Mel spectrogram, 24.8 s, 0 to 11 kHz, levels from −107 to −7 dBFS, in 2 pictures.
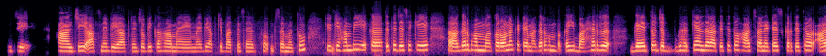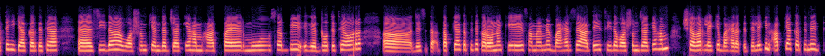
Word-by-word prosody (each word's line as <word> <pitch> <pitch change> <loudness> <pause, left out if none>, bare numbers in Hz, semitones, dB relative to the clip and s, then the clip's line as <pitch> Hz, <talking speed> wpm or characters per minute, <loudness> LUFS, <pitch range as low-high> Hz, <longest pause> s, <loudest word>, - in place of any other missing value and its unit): जी। 205 - -5 0.4
हाँ 200 -1 +5
जी, 215 +3 -2
आपने 190 +3 0
भी, 200 -1 -1
आपने 190 +1 -4
जो 200 - -2
भी 205 - -1
कहा 200 0 -2
मैं 185 -1 -5
मैं 185 0 -7
भी 210 - -5
आपकी 200 +1 -6
बात 180 -2 -4
से - - -6
सहम 190 -1 -6
सहमत 190 +1 -3
हूँ 260 +2 +2 0.3
क्योंकि 235 +1 -1
हम 235 +1 -1
भी 275 +1 -3
ये 255 - +2
करते 230 -1 +3
थे - - +5
जैसे 240 0 +2
कि 250 0 +2 0.4
अगर 235 +6 +4
हम 235 -3 +1
कोरोना 225 +3 +6
के 265 0 -5
टाइम 220 -3 -2
अगर 225 +4 +1
हम 230 - -3
कहीं 230 +2 +1
बाहर 245 +7 -1 0.5
गए 220 +1 +6
तो 250 +4 0
जब 215 -4 -1
घर 225 - -2
के 260 - +2
अंदर 240 -2 +4
आते 215 -1 +3
थे 245 - -5
तो 250 +1 -1
हाथ 210 0 +3
सैनिटाइज़ 220 +1 +1
करते 215 -1 -1
थे 240 - -4
और 230 - +3
आते 220 +7 0
ही 275 -1 -3
क्या 230 -2 +3
करते 220 +1 +2
थे - - +2 0.6
अ, - - +3
सीधा 260 +2 +3
वॉशरूम 235 +1 -1
के 250 +1 -2
अंदर 225 -1 -1
जाके 215 +3 -1
हम 230 -1 -2
हाथ, 215 0 +3
पैर, 230 0 +4
मुँह 240 +2 -2
सब 250 -2 -1
भी 225 -6 -1
धोते 235 +3 -3
थे 270 +4 -2
और 265 +3 +2 0.4
अ, 190 -3 +4
जैसे 215 +4 -5
त - - 0
तब 230 - +4
क्या 280 - +3
करते 265 -1 -4
थे 290 - 0
कोरोना 235 -1 +2
के 250 0 0
समय 240 -1 -5
में 270 +1 -5
बाहर 220 +2 0
से 265 - +1
आते 225 0 +3
ही 265 - -2
सीधा 250 -2 -3
वॉशरूम 225 +2 +1
जाके 235 +4 0
हम 295 +2 +2 0.2
शावर 245 -1 +4
लेके 240 +2 -1
बाहर 215 -3 0
आते 190 -1 -5
थे। 225 +4 -6
लेकिन 255 +6 -1
अब 245 - +3
क्या 315 - +2
करते 275 -1 -4
न - - -6
230 Hz, 235 wpm, -22 LUFS, 210-250 Hz, 0.6 s, कोरोना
